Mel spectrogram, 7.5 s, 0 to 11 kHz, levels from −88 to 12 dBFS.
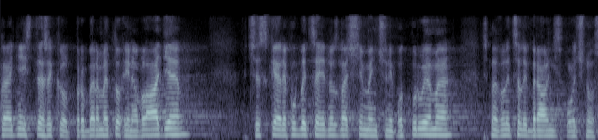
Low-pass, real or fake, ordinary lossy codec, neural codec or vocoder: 7.2 kHz; fake; AAC, 32 kbps; codec, 16 kHz, 6 kbps, DAC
